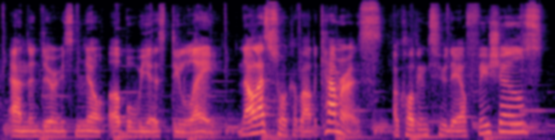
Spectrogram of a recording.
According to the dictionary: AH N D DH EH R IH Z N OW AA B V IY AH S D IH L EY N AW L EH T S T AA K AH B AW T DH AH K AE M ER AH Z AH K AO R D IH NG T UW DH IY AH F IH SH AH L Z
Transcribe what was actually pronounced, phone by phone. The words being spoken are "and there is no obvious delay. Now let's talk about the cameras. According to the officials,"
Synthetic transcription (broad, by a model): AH N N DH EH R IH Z N OW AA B W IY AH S D IH L EY N AW L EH T S T AA K AH B AW T DH AH K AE M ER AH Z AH K AO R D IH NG T UW DH IY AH F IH SH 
